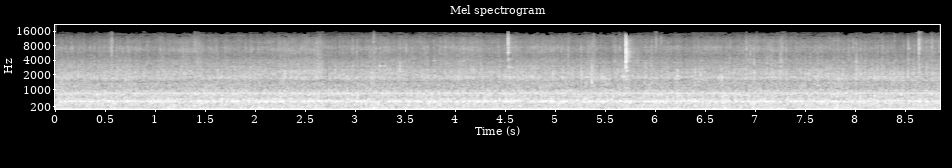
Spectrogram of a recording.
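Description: Pot of water boiling on the stove with bean sprouts blanching in it, a steady hiss over a constant hum, with a few light clicks, the loudest about six seconds in.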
